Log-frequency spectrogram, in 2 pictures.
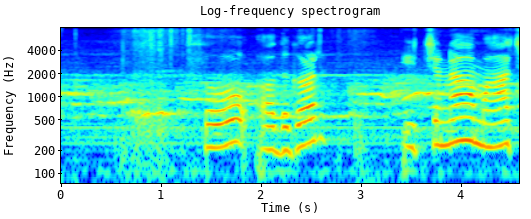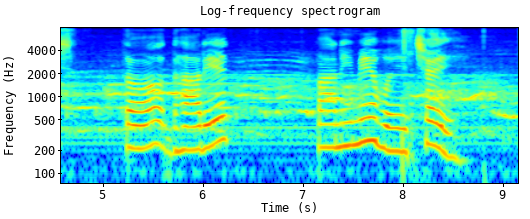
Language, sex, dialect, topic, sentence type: Maithili, female, Bajjika, agriculture, statement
